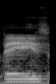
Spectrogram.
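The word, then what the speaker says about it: Buys: win against cheyenne bays it's spelt byes but pronounced baze where after her victory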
